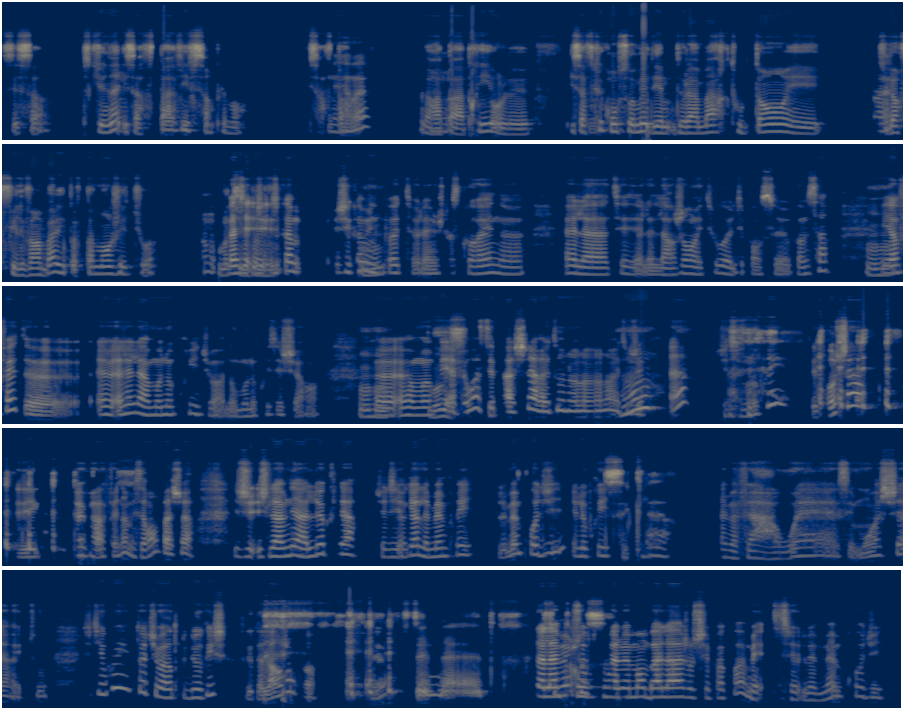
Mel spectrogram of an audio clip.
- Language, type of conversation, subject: French, unstructured, Qu’est-ce qui te rend heureux dans ta façon d’épargner ?
- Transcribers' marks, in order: other background noise; chuckle; chuckle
